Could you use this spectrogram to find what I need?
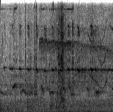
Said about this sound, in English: Does it seem kind of more quiet than usual? Yeah. That's nice. Hardly any cars, hardly any planes. The birds seem louder, but everything else is eerily still.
